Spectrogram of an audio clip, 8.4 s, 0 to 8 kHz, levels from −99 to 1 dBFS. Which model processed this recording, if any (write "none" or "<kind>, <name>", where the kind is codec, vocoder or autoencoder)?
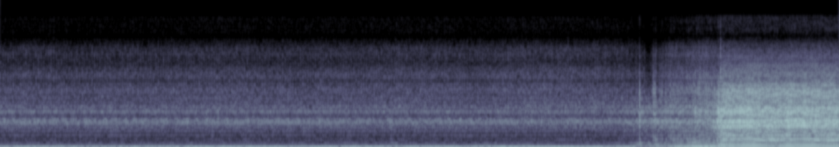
vocoder, Vocos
